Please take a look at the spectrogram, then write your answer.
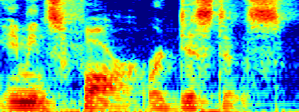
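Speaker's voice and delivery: ordinary delivery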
